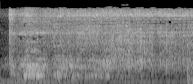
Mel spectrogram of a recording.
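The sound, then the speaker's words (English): A toilet flushing: a sudden, loud rushing gush of water that starts abruptly and roars steadily for about two seconds, with no voices. “The next story comes with the sound effect.”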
